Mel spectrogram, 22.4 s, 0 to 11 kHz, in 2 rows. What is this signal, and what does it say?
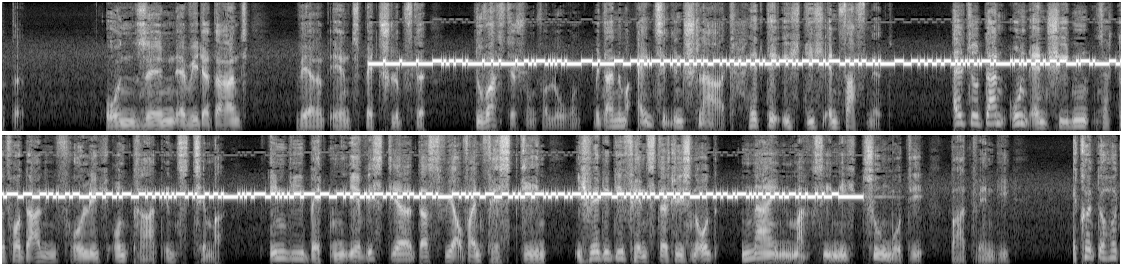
RTTY (45.45 baud, 170 Hz shift), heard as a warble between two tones, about 2200 Hz centre. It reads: QUESTO E IL PIU ANTICO INSEDIAMENTO UMANO REGISTRATO NELLA ZONA EST DI MALESIA.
